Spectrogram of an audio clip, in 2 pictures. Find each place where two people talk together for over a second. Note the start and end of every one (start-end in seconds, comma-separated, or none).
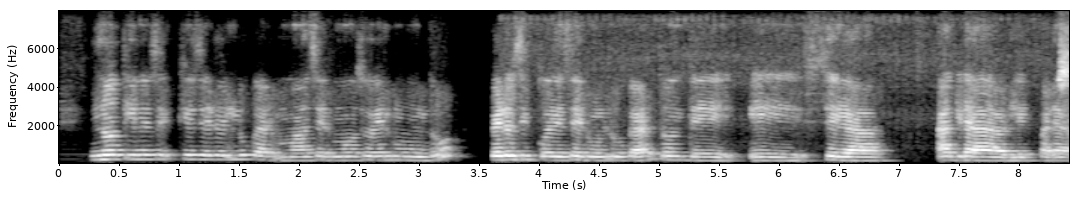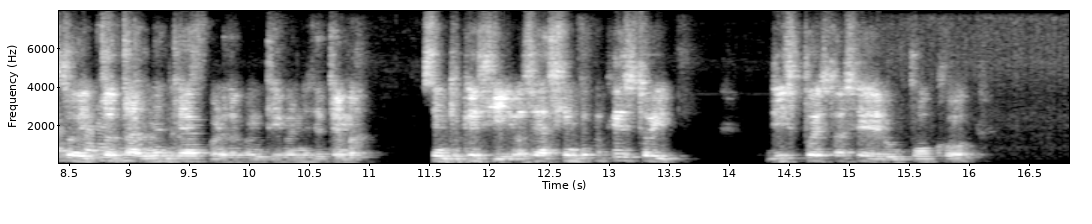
8.3-9.5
